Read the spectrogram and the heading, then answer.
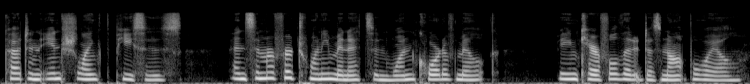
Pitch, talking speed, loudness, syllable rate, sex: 230 Hz, 175 wpm, -15 LUFS, 4.7 syllables/s, female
